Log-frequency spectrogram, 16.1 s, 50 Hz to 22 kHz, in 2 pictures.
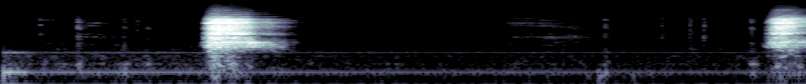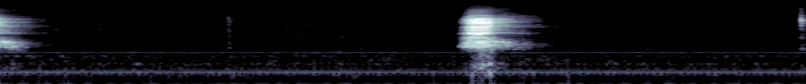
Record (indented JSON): {
  "exhalation_length": "16.1 s",
  "exhalation_amplitude": 32768,
  "exhalation_signal_mean_std_ratio": 0.22,
  "survey_phase": "beta (2021-08-13 to 2022-03-07)",
  "age": "45-64",
  "gender": "Female",
  "wearing_mask": "No",
  "symptom_none": true,
  "smoker_status": "Ex-smoker",
  "respiratory_condition_asthma": false,
  "respiratory_condition_other": false,
  "recruitment_source": "REACT",
  "submission_delay": "1 day",
  "covid_test_result": "Negative",
  "covid_test_method": "RT-qPCR"
}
